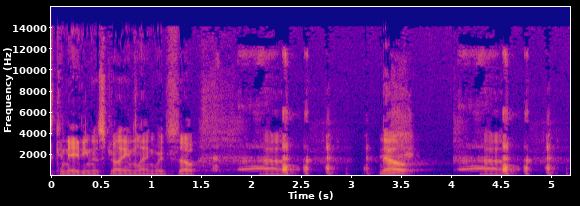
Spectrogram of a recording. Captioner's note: laughs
